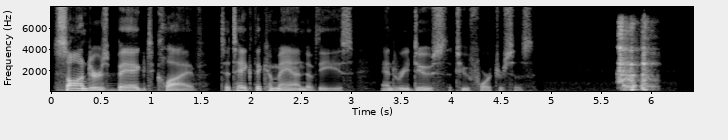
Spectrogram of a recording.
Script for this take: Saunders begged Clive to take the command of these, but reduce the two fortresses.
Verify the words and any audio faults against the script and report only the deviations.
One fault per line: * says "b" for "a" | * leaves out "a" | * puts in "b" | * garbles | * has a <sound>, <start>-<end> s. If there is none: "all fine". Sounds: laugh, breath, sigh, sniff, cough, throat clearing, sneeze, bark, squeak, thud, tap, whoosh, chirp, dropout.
* says "and" for "but"
* has a throat clearing, 5.6-6.1 s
